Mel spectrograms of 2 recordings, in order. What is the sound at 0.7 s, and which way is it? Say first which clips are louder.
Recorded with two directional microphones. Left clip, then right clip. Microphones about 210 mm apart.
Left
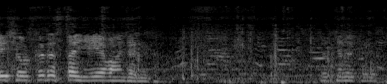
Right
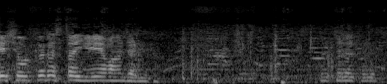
Speech: even; 15° left (ahead or behind).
